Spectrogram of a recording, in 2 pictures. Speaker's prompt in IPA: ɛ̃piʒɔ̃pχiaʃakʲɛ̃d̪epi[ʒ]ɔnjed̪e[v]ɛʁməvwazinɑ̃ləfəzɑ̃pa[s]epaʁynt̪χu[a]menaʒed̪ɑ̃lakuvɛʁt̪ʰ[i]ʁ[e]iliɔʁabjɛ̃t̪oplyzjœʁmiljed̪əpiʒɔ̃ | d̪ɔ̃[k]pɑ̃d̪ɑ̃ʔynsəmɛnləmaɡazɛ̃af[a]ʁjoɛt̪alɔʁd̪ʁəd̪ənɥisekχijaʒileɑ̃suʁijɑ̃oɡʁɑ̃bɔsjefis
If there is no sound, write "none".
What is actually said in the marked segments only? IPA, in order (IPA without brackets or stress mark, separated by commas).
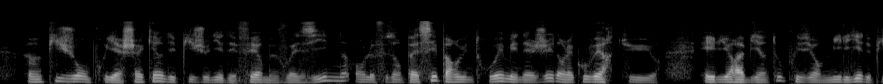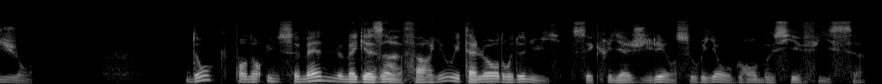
ʒ, f, s, e, y, e, k, a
